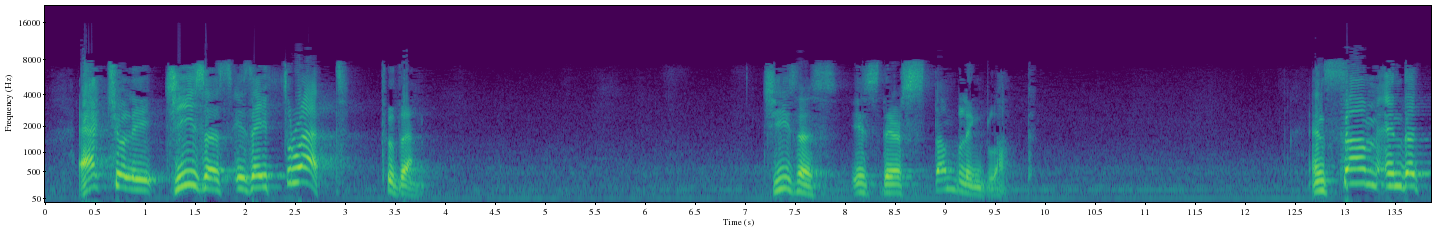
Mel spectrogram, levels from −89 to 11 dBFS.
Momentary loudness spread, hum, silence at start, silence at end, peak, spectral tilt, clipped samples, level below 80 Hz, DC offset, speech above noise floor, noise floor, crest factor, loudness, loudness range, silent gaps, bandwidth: 14 LU; none; 0.35 s; 0 s; 0 dBFS; -4.5 dB/octave; under 0.1%; -50 dBFS; under 0.1%; 34 dB; -46 dBFS; 16 dB; -13 LUFS; 13 LU; none; 8.4 kHz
